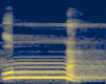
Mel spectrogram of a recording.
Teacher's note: Semua nun yang bertasydid ataupun mim, cara bacanya didengungkan, ditahan.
